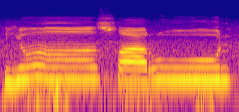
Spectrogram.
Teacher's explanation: را کو پر موٹا کر کے پڑھا جائے گا اور تھوڑا سا لمبا کریں گے کیونکہ پیش کے بعد واو آ رہا۔ وَإِذْ نَجَّيْنَاكُمْ مِنْ آلِ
